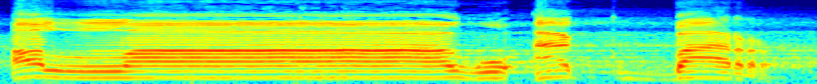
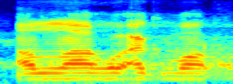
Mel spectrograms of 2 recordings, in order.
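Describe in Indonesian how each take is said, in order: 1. Frasa itu diucapkan panjang dan lambat. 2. Frasa itu diucapkan cepat dan pendek. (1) "dijalankanlah niat itu di dalam takbir. Dari A sampai bar" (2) "takbirnya pendek"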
